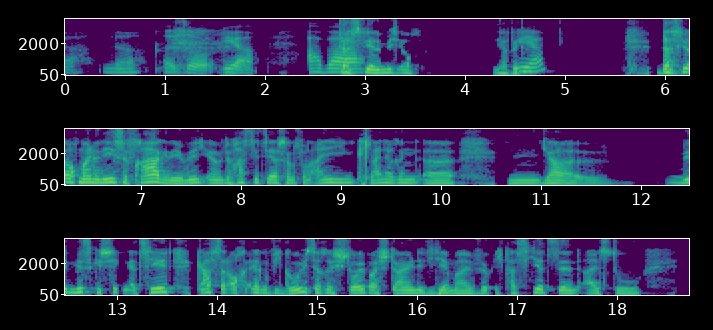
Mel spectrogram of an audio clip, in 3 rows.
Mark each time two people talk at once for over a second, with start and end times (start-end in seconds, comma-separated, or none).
none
